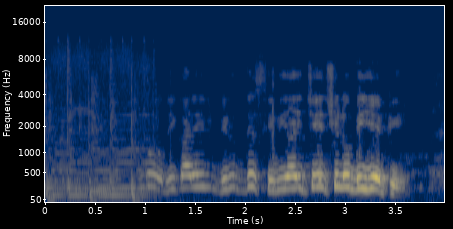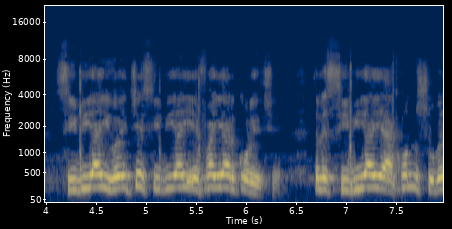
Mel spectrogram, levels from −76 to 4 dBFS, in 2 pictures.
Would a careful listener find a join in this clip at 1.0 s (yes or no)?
yes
